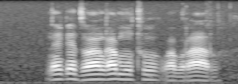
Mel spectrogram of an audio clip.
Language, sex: Venda, male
